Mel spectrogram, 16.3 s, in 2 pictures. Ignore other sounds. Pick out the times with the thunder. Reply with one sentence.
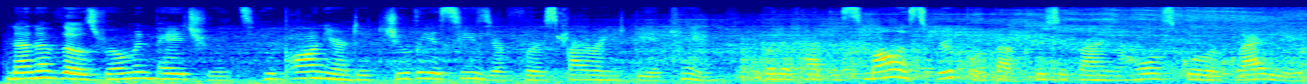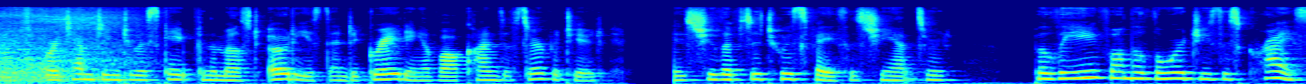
You can hear the thunder from 4.6 to 8.7 s.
